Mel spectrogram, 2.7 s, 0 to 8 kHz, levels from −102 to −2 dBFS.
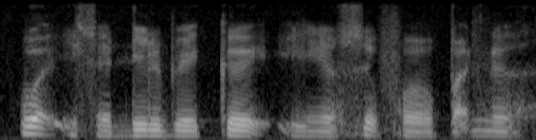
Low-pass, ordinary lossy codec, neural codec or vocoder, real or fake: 7.2 kHz; Opus, 16 kbps; none; real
